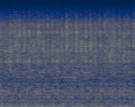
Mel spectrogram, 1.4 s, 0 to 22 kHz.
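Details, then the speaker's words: Chrysler 2.7 engine at idle, AC off: busy metallic top-end clatter with no clear beat, louder on one side; valve train noise suspected, owner wants to check for sludge, cause unconfirmed. "All right, y'all hear that clattering noise? You know what's weird, guys? It sounds like it's coming from this side."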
